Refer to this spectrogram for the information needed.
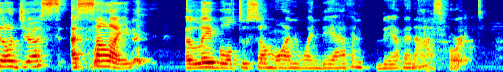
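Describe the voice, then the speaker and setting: At a moderate pace, a woman speaks with a Quebec accent. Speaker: talk show host. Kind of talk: casual interview chat.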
